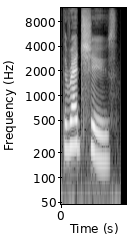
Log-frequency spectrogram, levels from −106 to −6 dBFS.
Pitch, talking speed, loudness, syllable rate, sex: 205 Hz, 135 wpm, -16 LUFS, 2.9 syllables/s, female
